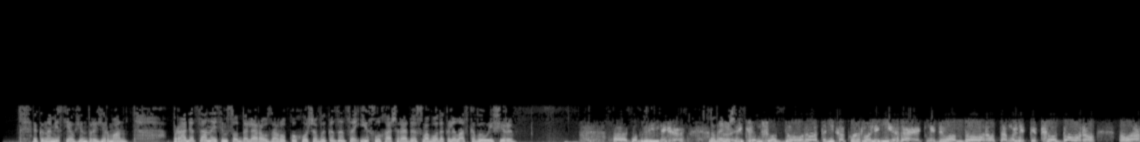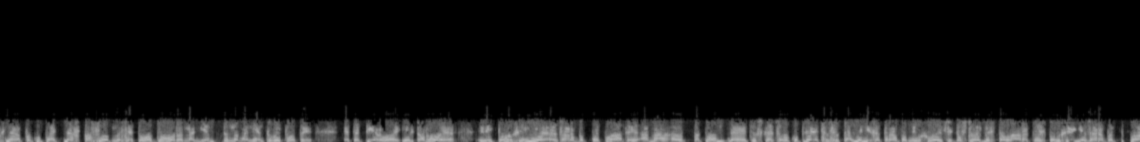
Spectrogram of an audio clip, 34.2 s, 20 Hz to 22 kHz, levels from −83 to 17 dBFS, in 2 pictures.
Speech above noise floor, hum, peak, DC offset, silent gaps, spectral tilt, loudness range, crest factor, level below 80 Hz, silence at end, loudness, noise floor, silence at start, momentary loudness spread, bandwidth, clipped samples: 27 dB; none; -4 dBFS; under 0.1%; none; -4.5 dB/octave; 2 LU; 12 dB; -46 dBFS; 0 s; -17 LUFS; -44 dBFS; 0.3 s; 6 LU; 5.8 kHz; under 0.1%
